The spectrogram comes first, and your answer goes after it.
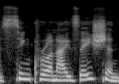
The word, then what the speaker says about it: synchronization: Also, one thing to point out is, don't forget the H in this word is silent.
